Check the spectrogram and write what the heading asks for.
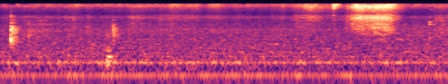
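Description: Mostly quiet room tone, then near the end a brief soft rustling hiss as a seasoning packet is tipped up and its spice mix poured into a stainless steel pot.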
